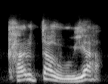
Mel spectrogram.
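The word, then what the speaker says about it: कर्तव्य: The point is, usually the kartabhyaha is the, I think it's a correct pronunciation, but as long as I know, most Indian people pronounce it kartavya.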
